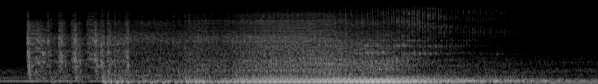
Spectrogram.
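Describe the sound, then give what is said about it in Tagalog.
A tricycle's small motorcycle-type engine sputters to life and runs with a steady low putter, revving up and swelling louder midway before easing slightly, with no one talking. “Nagpasakay na lang ako kay Dilan ng tricycle para makauwi ng bahay.”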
